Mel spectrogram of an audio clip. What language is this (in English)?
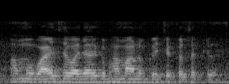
Bhojpuri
